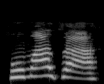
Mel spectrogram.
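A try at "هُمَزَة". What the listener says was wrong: আপু আপনার জাটা জিমের মতো হচ্ছে। আপনার জাটা জিমের মতো হচ্ছে। যা জবর যা, আপনি পড়তেছেন হুমা যা। এটা খেয়াল করে পড়তে হবে। হুমা যা, হুমা যা।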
